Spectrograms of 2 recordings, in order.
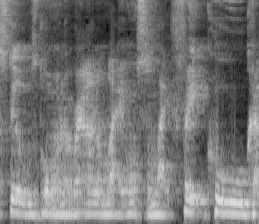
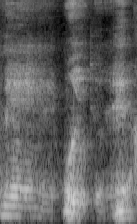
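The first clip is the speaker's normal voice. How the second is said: hushed shock; 6 semitones lower, 8 dB quieter, much slower than usual. Retold or imitated. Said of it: "He was like".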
